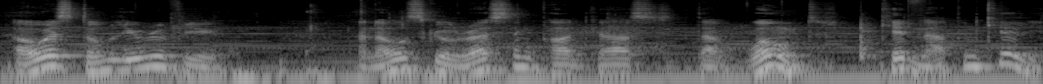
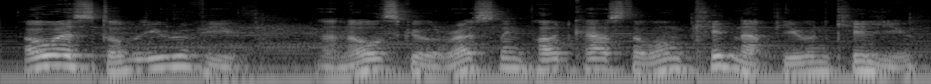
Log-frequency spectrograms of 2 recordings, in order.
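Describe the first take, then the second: First: The word won't is emphasized. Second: The word won't is not emphasized.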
